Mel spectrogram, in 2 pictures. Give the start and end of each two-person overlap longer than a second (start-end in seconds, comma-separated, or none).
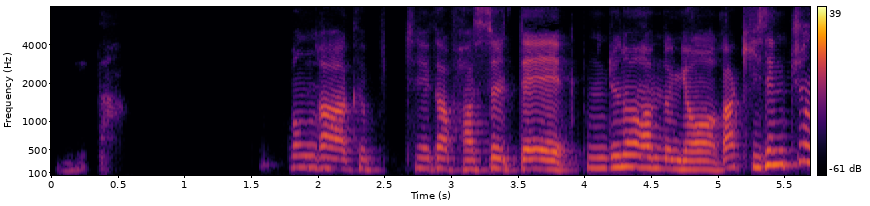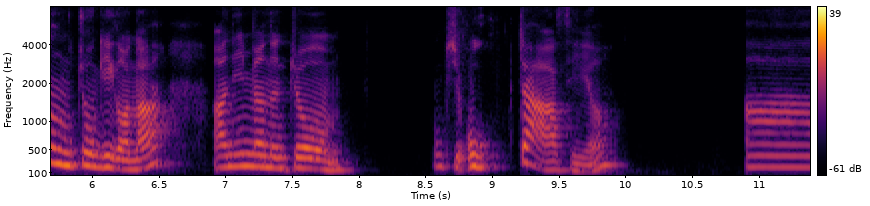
none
